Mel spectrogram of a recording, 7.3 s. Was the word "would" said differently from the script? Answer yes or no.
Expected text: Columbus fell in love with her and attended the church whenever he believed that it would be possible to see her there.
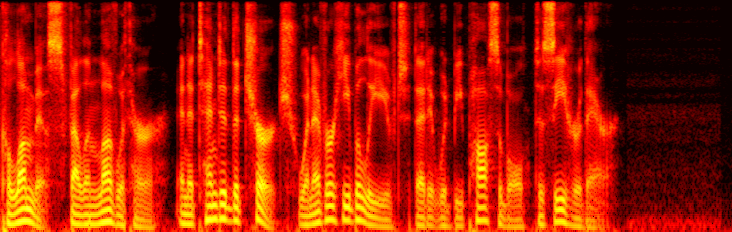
no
